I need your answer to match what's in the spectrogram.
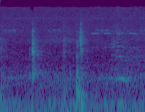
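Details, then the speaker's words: Car with an intermittent no-start, no-crank fault after humid weather: a single sharp click on the key and no cranking, with sparks seen at the battery cable connector on the clamp; a poor battery cable connection is starving the starter. "he noticed there is a spark on the wires themselves where there's that connector to the clamp so I give it a shot here and I hear it loud click"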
